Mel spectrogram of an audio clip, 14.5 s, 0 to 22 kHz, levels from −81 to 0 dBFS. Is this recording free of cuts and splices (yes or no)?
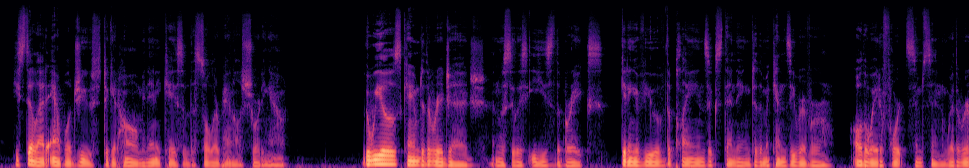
yes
